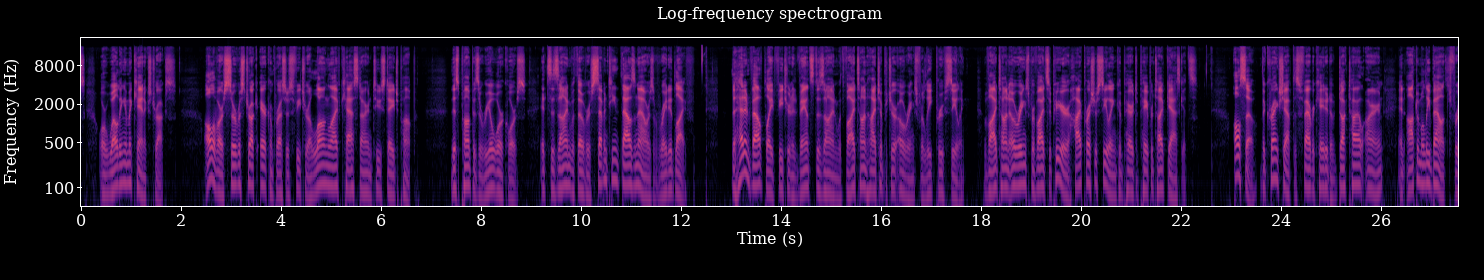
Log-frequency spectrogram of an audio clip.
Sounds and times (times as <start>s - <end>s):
Speech: 0.0s - 1.9s, 2.5s - 6.8s, 7.4s - 12.3s, 13.0s - 22.4s, 23.0s - 27.5s.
